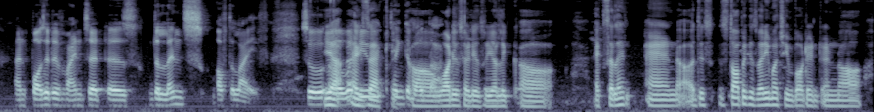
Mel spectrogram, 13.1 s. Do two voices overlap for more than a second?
Yes, from 4.9 s

